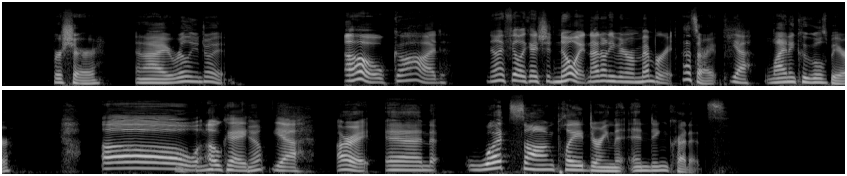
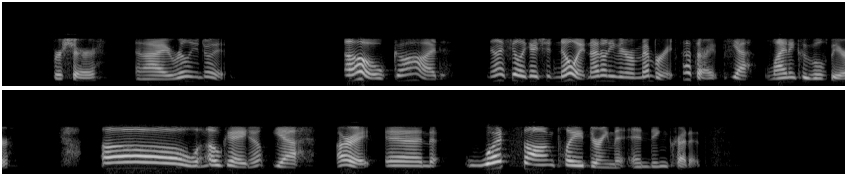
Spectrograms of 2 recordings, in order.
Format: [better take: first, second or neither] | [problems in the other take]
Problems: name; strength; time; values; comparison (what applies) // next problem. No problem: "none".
first | phone-call audio; nothing above 3.5 kHz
